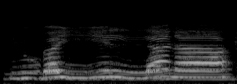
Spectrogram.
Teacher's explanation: ملا کر پڑھیں گے لیکن غنہ نہیں ہوگا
